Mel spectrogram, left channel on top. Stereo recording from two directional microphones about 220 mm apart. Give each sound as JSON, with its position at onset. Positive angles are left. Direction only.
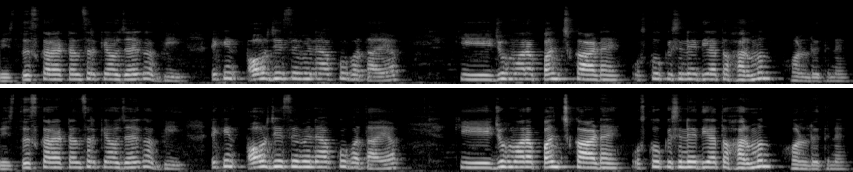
{"t": 0.0, "sound": "speech", "side_deg": -30}
{"t": 2.2, "sound": "speech", "side_deg": -45}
